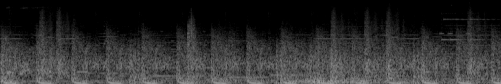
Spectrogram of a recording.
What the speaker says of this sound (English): It launches fireworks that can break apart bricks.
